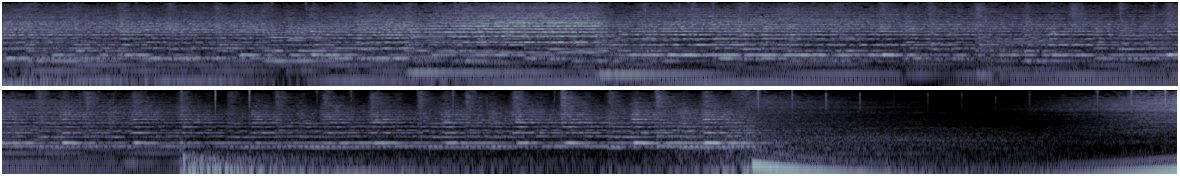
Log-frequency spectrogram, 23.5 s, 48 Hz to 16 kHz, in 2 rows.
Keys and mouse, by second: 0.5 middle click, 1.6 middle click, 3.4 shift+click, 4.5-5.9 ctrl+KP_Add, 6.4 KP_3, 7.6 shift+middle click, 9.7 g, 13.5 z, 14.1 shift+middle click, 15.1 g, 20.1 shift+middle click, 21.9 r.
